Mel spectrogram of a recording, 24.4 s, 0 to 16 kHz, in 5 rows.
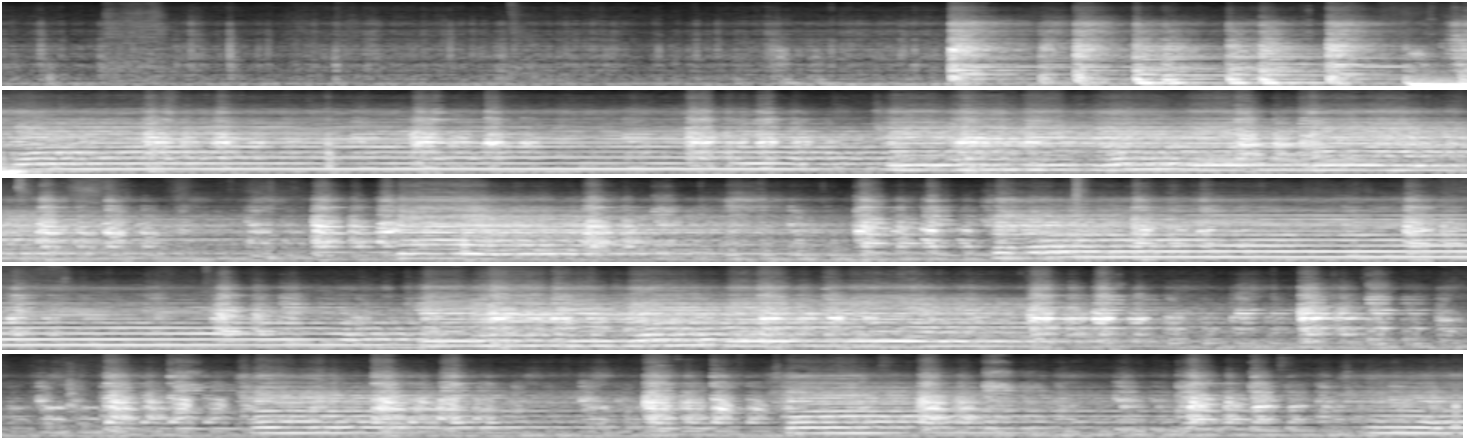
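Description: A 1970 reggae 7-inch vinyl single playing on a turntable. The first few seconds hold only faint surface crackle and hum from the lead-in groove, then the music starts suddenly about three seconds in.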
